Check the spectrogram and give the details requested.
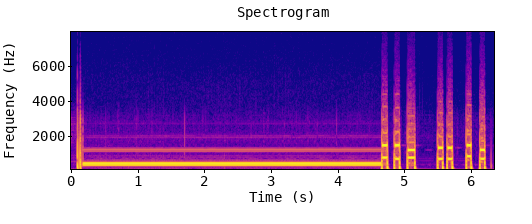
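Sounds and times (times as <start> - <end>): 
telephone dialing on the 628 demonstrator through Broadway 24A: 0.2 - 6.2.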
